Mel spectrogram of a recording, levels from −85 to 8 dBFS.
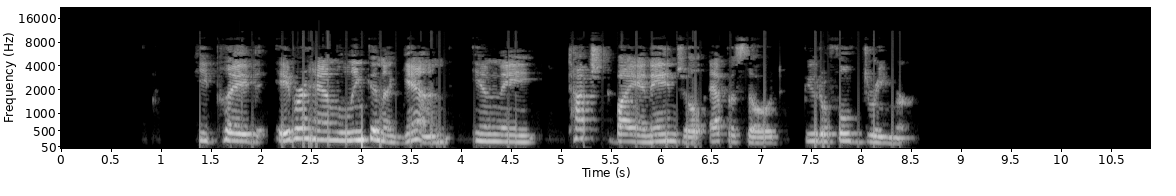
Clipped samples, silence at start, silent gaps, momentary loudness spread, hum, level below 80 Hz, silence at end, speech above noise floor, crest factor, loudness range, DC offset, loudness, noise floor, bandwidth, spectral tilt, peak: under 0.1%; 1.4 s; none; 11 LU; none; -48 dBFS; 2.4 s; over 75 dB; 18 dB; 8 LU; under 0.1%; -15 LUFS; under -90 dBFS; 11 kHz; -4 dB/octave; 0 dBFS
